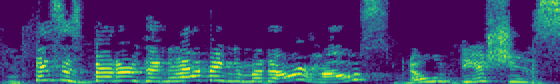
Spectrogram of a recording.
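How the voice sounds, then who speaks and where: Putting on a squeaky character voice, a woman speaks at an extremely high pitch and a moderate pace, with clear background noise behind her. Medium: cartoon.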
